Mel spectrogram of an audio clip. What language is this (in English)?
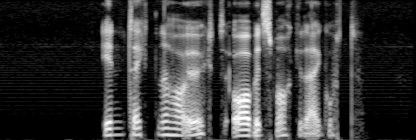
Norwegian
